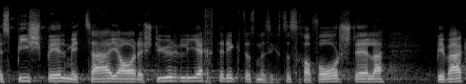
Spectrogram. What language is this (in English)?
Swiss German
